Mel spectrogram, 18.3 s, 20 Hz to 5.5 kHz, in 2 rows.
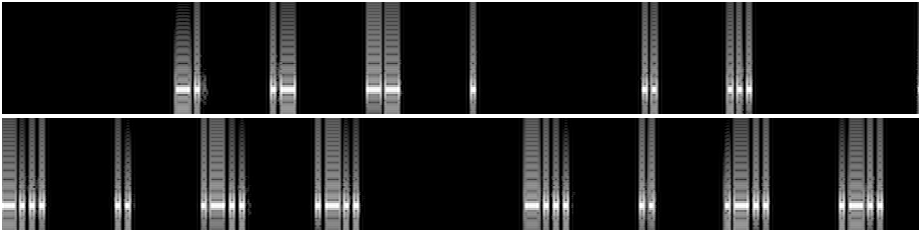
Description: Morse code, heard as a keyed tone, about 25 wpm, spaced as for 10 wpm, 600 Hz. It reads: NAME IS BILL BILL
